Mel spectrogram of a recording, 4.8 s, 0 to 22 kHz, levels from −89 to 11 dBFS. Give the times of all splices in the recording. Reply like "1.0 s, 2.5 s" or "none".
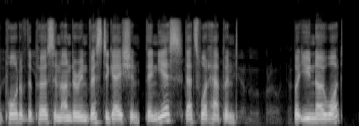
2.4 s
